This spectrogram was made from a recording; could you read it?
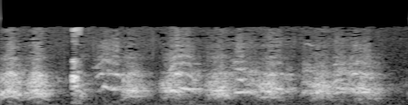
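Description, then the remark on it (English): The Wonder Dog King, an Eskimo husky lead dog from The Challenge of the Yukon, barks and yips excitedly in a near-continuous run of loud, overlapping calls, with one sharp bark standing out early on. No one speaks. “The Wonder Dog King, swiftest and strongest of Eskimo lead dogs, blazed the trail through storm and snow for Sergeant Preston as he meets the Challenge of the Yukon.”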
